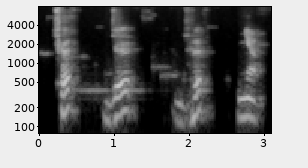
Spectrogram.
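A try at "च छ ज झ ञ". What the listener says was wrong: उत्तमम् धन्यवादः महोदय.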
